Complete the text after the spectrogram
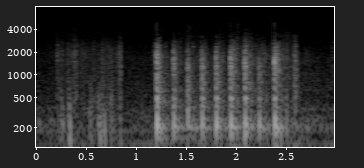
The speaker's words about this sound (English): I clenched my teeth and my knuckles and knocked on the door.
